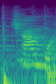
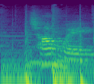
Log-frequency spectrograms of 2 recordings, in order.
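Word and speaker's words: 참외: It's also called the Korean melon, and that's pronounced Chamoe? Chamoe. Chamoe. Chamoe in Korean.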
